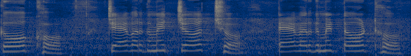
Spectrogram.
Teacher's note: अघोष व्यंजन, जिन व्यंजनों के उच्चारण में स्वर तंत्रियों में कंपन न हो तो वो अघोष व्यंजन कहलाते हैं।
